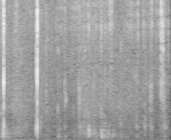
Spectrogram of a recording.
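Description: Guinea pigs chewing and tugging at dry Timothy hay: crisp crunching and rustling with sharp crackles, the loudest about half a second in.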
